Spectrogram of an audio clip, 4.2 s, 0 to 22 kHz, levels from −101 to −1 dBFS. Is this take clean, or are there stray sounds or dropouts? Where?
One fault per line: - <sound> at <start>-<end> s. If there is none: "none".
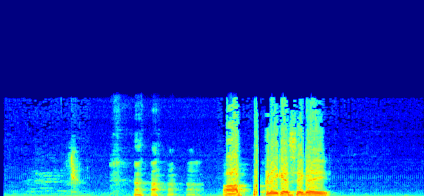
- laugh at 1.1-2.1 s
